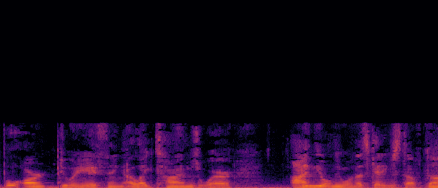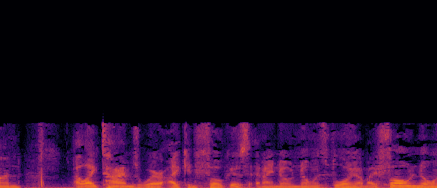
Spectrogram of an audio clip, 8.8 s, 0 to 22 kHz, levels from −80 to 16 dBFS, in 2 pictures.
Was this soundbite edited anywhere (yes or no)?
no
